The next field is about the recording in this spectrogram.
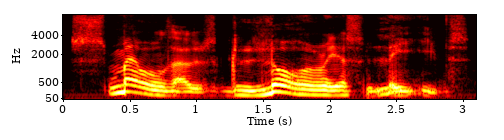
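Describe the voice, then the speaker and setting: Man playing a pompous, theatrical father, slow and lofty. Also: mid-range voice, animated, dark tone, dry recording. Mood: rapturous. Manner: declamatory, drawn-out, breathy exclamations. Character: pompous, theatrical middle-aged father, rapturous about nature, easily appalled.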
